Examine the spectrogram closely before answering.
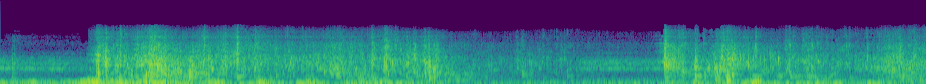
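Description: Small bass splashing and thrashing at the water's surface beside the boat as they are dropped back in, in two bouts, the first about a second in and the second about seven seconds in. A faint steady hum runs underneath.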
